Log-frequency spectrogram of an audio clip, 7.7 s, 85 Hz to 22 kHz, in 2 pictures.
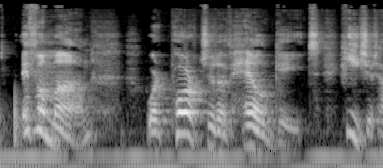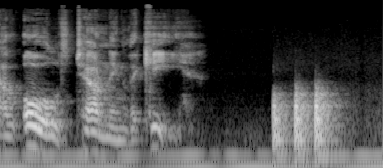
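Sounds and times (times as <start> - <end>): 
low steady hum: 0.0 - 7.6
speech: 0.2 - 5.8
knocking on a door: 6.6 - 7.3.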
